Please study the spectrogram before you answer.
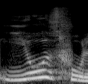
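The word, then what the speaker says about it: useful: तो यू का उच्चारण एक्चुअली कैसे होता है? यू का उच्चारण एक्चुअली ऐसे ना होता है, यू. दैट मीन्स YOU भी तो होता है ना.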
